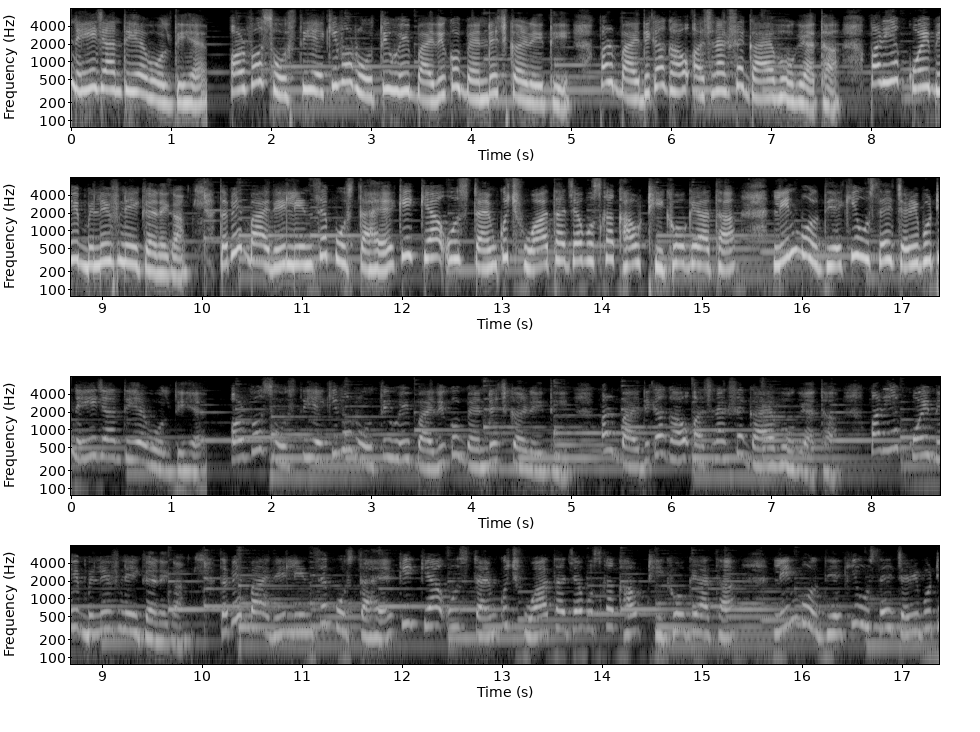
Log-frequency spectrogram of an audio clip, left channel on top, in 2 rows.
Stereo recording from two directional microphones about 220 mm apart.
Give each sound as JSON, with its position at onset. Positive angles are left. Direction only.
{"t": 0.0, "sound": "a woman's voice", "side_deg": 45}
